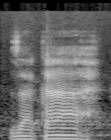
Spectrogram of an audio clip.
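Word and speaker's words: الزكاة: All these places the way they stop with ta'ul marbuta. We don't say it stop. It stop like say it stop on top ha. It stop like say ha.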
